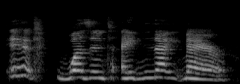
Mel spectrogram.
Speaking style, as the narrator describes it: Ron yelled

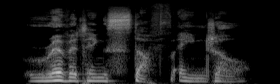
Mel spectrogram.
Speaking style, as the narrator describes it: Crowley murmurs

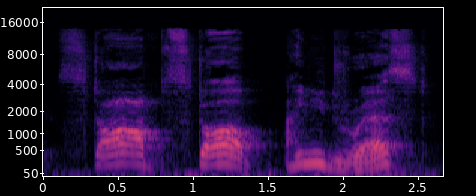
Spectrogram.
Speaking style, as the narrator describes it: Again shouted

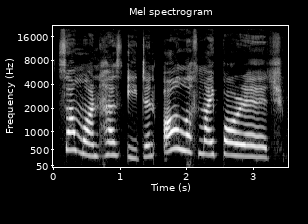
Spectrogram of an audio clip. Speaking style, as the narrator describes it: cried Baby Bear

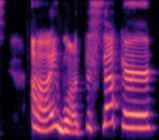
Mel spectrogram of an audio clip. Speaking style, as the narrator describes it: screamed Ramona

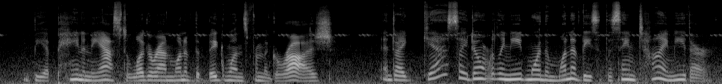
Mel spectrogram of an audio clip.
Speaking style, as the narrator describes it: she mumbled

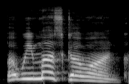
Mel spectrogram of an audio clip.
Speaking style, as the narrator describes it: cried Atreyu

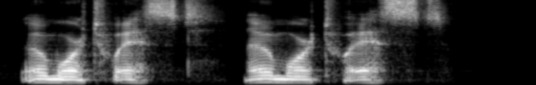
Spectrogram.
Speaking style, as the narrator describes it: the poor old tailor was very ill with a fever, in his dreams he mumbled

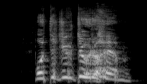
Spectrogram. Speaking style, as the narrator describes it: Frank roars downstairs

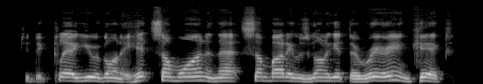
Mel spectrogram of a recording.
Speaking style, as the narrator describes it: shouting, not just talking

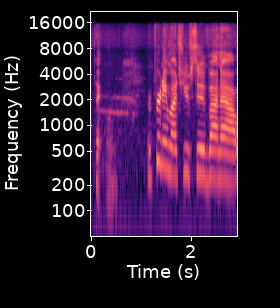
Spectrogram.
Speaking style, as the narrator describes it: Claire laughed

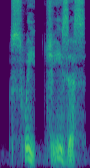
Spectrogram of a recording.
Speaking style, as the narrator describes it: I muttered

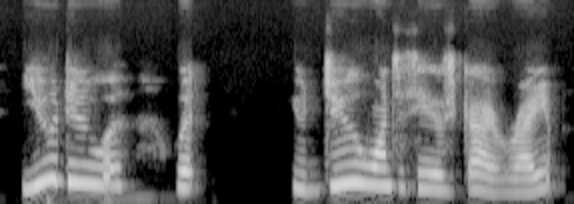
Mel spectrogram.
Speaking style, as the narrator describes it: I gasped

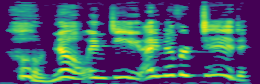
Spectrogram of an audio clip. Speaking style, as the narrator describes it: The rabbit, frightened out of his wits, exclaiming

